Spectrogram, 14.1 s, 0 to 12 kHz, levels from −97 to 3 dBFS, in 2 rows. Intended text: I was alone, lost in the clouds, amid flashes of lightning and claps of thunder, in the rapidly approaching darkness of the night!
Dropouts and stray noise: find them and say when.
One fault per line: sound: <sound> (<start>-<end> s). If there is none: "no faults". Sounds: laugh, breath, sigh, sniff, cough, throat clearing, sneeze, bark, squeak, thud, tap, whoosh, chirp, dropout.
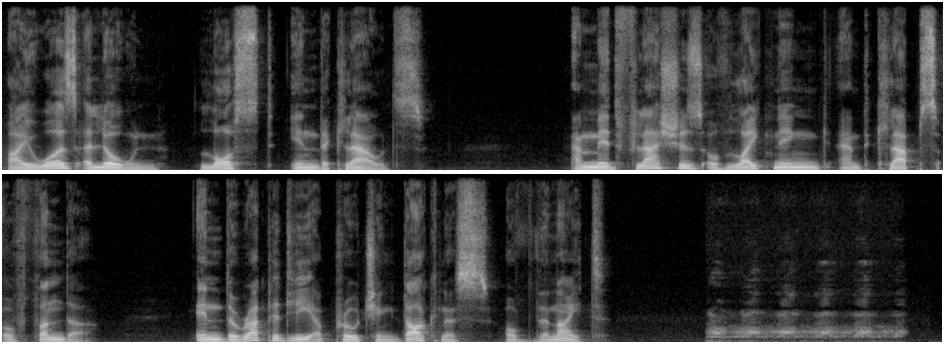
sound: bark (12.3-13.9 s)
